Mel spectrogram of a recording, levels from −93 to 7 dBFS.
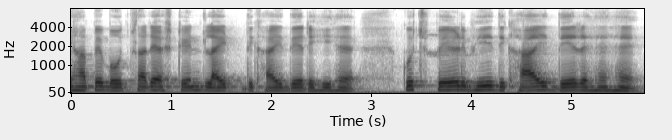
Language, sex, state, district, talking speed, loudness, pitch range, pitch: Hindi, male, Jharkhand, Deoghar, 180 wpm, -14 LUFS, 115-125 Hz, 120 Hz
